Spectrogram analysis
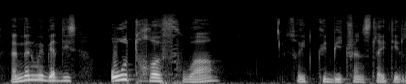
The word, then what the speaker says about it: autrefois: And then we've got this autrefois, so it could be translated like in olden days or in olden times, okay? Autrefois, so A-U, autrefois, final S not pronounced, okay?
